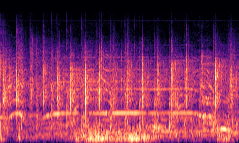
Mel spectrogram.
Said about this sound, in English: Come on, let's give the Lord a hand clap of praise.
